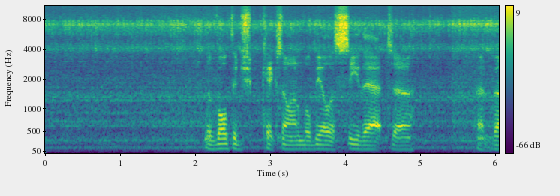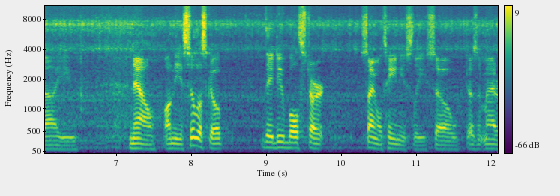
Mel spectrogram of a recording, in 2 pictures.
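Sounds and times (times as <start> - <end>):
machinery hiss: 0.9 - 12.0.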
